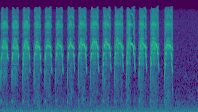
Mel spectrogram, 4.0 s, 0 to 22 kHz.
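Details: Osprey at a nest with two ringed chicks, probably males, on 31 July 2018, as a chick interrupts the adult pair; sharp, harmonic chirping notes repeated about twice a second in a steady run of fourteen, then silence.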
